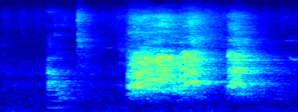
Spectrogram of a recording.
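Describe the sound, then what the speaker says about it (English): Several dogs outside give short barks and yips, then a longer, louder burst of barking, with whimpering between. "Don't mind the dogs."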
